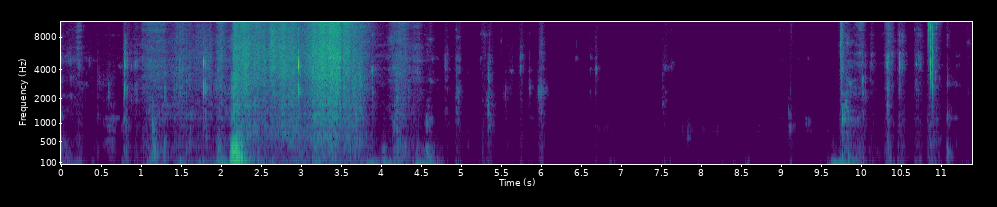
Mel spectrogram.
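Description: Someone chews spaghetti, making soft, wet mouth sounds in a busy stretch of quiet chewing. A short, faint burst of chewing comes later, after a long silence.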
